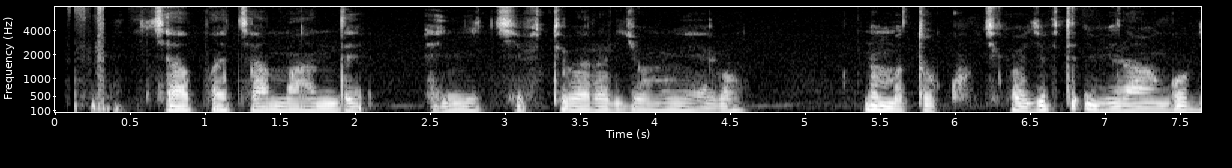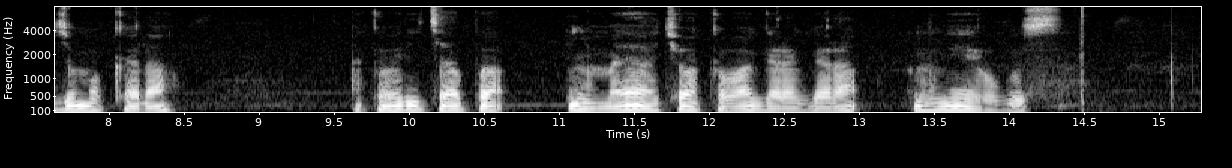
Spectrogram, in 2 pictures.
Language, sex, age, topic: Kinyarwanda, male, 25-35, government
